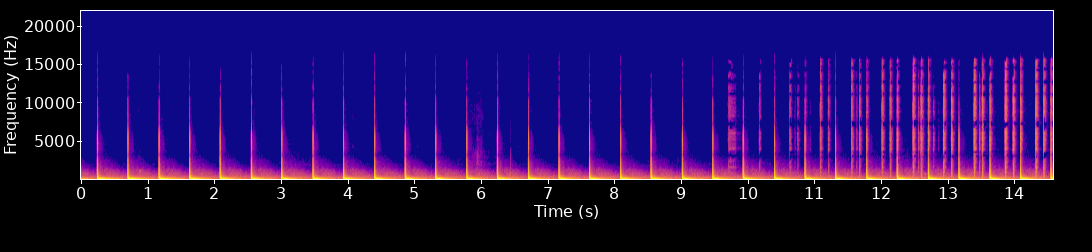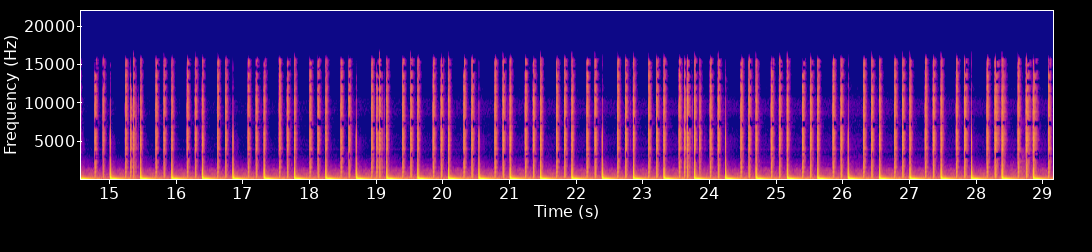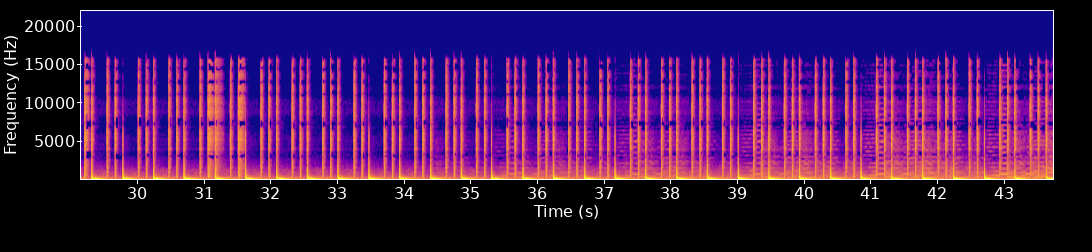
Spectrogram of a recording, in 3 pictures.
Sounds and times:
Techno: 0.0s - 43.7s.

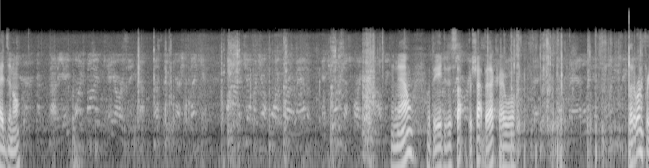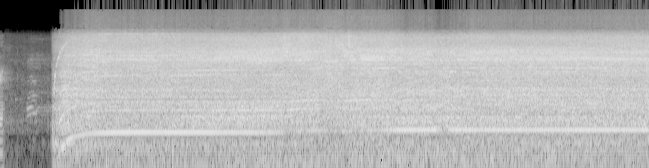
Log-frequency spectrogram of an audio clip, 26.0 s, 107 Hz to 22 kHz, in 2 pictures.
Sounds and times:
Speech: 0.0s - 13.9s.

